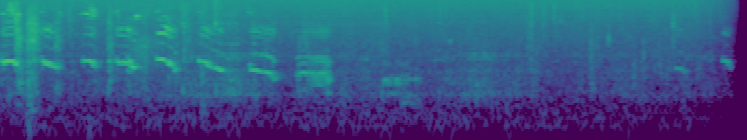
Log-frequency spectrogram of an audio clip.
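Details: Five-week-old Australian Shepherd puppies, one squeaking in a run of short high whimpers, each dipping in pitch, about two a second for three seconds, then fading to quiet room hiss.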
